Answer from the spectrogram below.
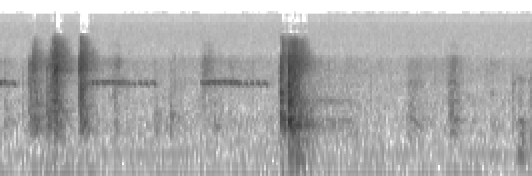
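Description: A small side door of a silo is opened at night with a few scraping, rattling clunks, then a louder burst of scraping around the middle, and a steady mid-pitched squeal drawn out twice between them.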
